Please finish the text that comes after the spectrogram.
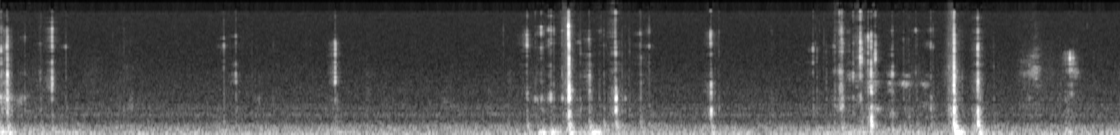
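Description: Keys tapped on a computer keyboard while a folder name is entered, a quiet scatter of irregular clicks and short bursts, faint and close, over a low steady room hum.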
